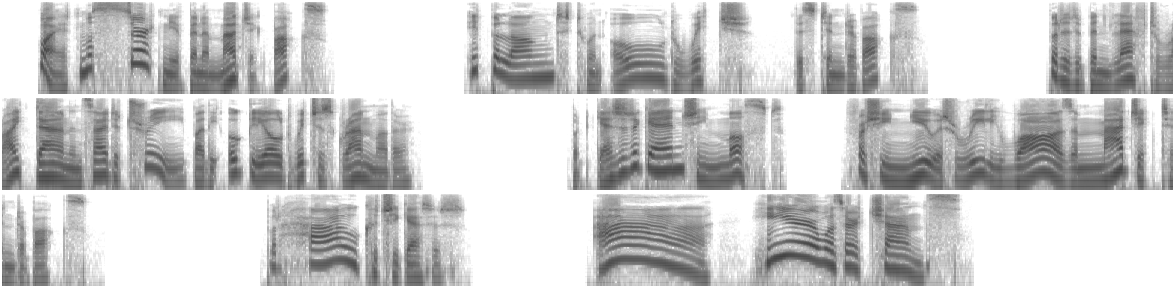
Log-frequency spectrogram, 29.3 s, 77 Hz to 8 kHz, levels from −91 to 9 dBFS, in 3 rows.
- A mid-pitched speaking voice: Yes, medium, 150 Hz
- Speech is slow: Yes, slow, 125 wpm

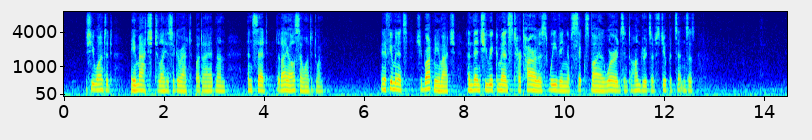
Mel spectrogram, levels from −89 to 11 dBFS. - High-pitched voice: No, medium, 140 Hz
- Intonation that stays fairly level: Yes, narrow, 2.1 semitones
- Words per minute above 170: Yes, average, 180 wpm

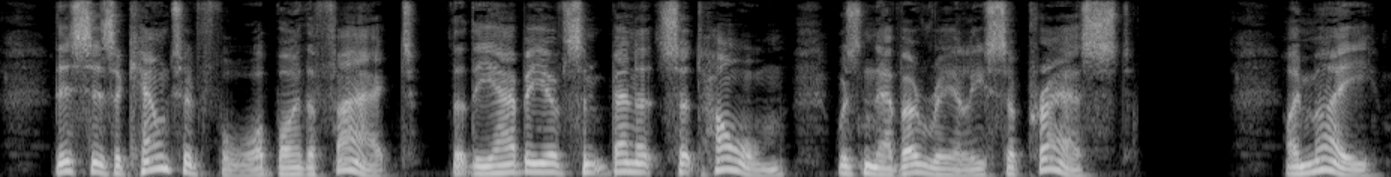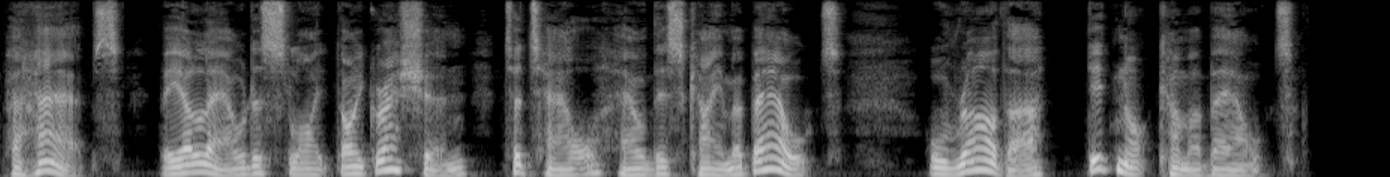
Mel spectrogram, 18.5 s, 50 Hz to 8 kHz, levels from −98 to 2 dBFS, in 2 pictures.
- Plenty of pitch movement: Yes, wide, 6.7 semitones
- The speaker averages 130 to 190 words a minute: Yes, slow, 135 wpm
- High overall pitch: No, low, 110 Hz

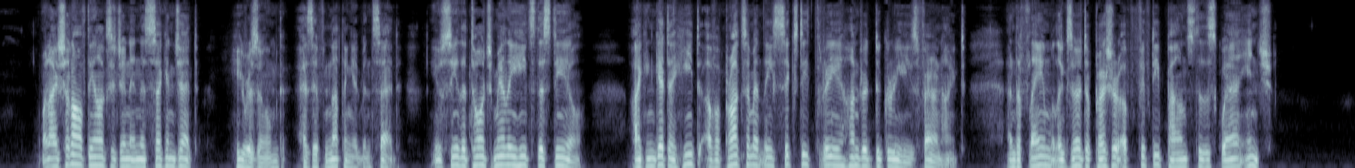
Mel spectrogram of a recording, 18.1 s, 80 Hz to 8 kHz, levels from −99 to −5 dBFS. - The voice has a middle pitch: No, low, 125 Hz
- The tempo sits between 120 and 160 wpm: No, average, 175 wpm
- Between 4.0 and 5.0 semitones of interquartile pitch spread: No, average, 3.5 semitones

